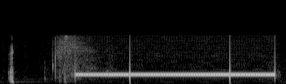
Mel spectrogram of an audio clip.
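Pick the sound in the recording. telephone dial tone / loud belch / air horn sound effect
telephone dial tone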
